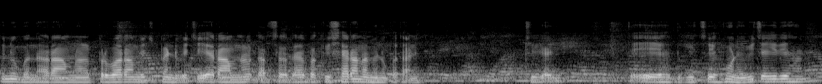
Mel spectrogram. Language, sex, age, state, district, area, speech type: Punjabi, male, 30-45, Punjab, Gurdaspur, urban, spontaneous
